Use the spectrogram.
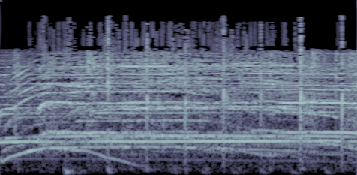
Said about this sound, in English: I like that you say whatever location you're in, and everybody's like, yeah, like Atlanta! Woo!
